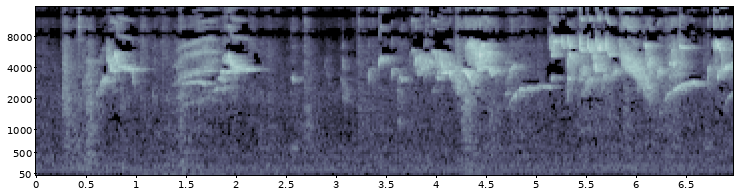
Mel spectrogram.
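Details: American goldfinch × European greenfinch hybrid delivering scattered high chirps, then a lively run of twittering, descending slurred notes and trills, with a faint steady low hum.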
